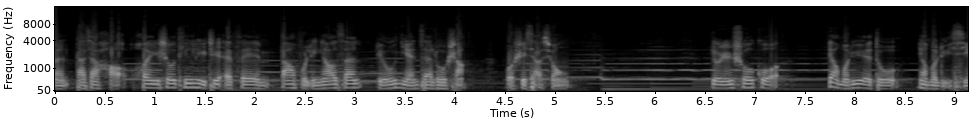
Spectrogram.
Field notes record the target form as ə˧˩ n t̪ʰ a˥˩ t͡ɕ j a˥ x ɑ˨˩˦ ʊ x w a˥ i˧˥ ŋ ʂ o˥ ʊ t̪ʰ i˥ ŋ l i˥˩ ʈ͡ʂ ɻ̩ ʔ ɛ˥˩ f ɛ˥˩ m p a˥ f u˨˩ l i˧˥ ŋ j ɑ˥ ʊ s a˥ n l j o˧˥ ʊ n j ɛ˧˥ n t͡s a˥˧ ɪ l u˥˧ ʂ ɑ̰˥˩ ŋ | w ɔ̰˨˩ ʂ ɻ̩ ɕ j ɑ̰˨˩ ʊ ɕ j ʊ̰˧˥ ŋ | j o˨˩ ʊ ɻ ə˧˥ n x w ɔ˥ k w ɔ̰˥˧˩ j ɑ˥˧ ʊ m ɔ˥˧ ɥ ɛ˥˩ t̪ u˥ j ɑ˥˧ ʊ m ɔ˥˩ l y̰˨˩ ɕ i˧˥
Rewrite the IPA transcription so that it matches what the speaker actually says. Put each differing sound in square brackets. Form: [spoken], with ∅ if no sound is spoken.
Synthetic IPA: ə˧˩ n [t̪] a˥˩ t͡ɕ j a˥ x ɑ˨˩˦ ʊ x w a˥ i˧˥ ŋ ʂ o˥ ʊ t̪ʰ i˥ ŋ l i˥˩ ʈ͡ʂ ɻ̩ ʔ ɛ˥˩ f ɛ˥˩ m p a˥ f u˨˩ l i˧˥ ŋ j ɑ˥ ʊ s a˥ n l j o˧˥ ʊ n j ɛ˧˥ n t͡s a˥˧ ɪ l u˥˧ ʂ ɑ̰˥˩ ŋ | w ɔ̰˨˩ ʂ ɻ̩ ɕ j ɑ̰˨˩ ʊ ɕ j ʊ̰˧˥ ŋ | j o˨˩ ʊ ɻ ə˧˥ n [ʂ] w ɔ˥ k w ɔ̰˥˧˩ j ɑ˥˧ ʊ m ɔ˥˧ ɥ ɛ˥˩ t̪ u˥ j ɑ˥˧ ʊ m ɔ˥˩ l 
